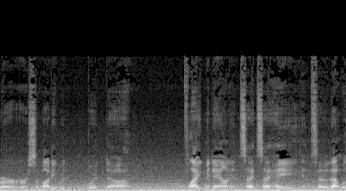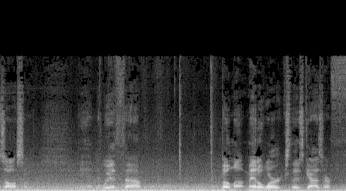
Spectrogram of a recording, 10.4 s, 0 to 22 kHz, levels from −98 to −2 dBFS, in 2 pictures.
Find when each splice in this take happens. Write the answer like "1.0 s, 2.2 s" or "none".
3.4 s, 3.8 s, 6.7 s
